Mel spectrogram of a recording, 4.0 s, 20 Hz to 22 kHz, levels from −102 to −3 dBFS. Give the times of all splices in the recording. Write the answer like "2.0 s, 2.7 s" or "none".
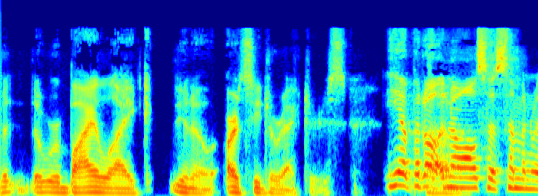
1.2 s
